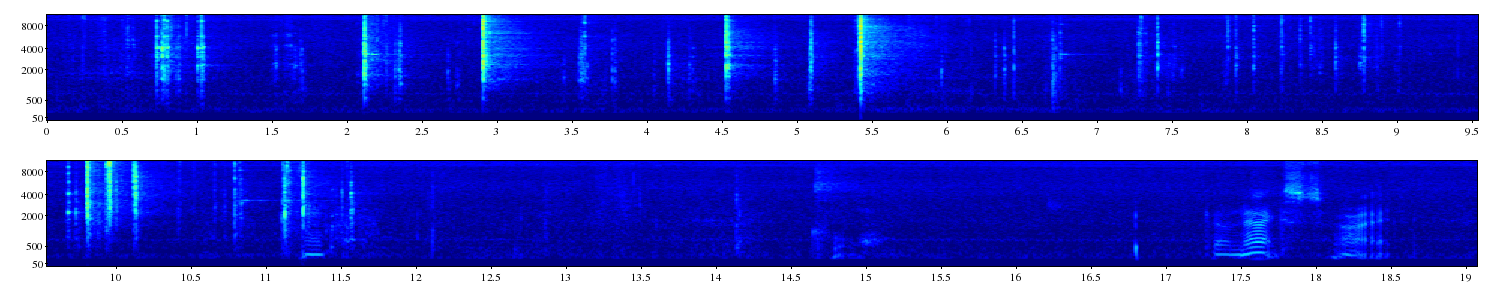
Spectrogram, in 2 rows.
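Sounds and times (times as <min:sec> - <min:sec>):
small hard parts clicking: 0:00.2 - 0:09.1, 0:09.7 - 0:11.7.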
